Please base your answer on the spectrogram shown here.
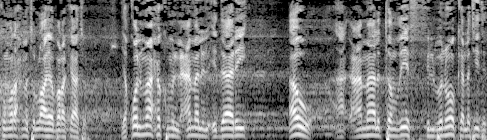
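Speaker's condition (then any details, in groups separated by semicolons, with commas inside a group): No condition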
